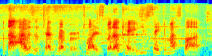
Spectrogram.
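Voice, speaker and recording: Playful young woman, lively pitch. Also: quick pace, low-quality recording. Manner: playful, joking, chatty. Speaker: vlogger reacting to music videos. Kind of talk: casual reaction commentary. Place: small bedroom, indoors. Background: music from the clips.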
